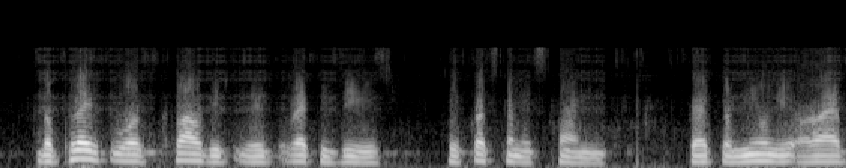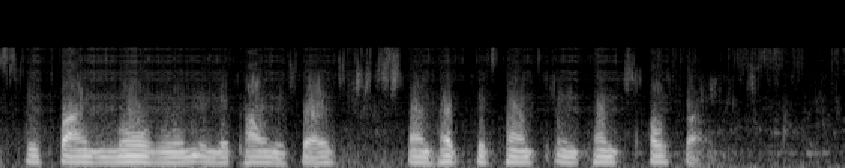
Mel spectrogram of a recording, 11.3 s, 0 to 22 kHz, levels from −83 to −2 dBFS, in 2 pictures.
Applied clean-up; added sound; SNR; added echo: neural separator model SepFormer DNS4.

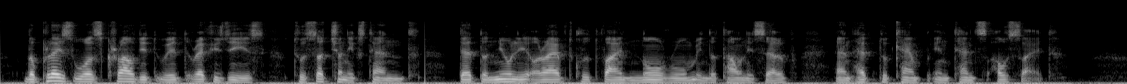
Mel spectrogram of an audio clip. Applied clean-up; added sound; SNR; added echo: none; none; none; none.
